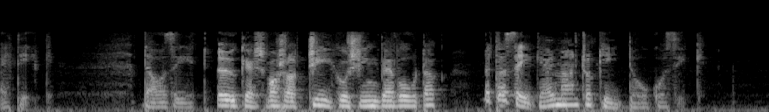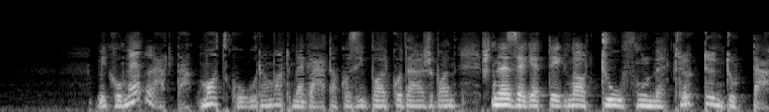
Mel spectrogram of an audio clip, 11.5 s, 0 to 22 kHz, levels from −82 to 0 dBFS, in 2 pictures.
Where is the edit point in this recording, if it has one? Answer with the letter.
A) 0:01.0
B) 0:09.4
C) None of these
C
